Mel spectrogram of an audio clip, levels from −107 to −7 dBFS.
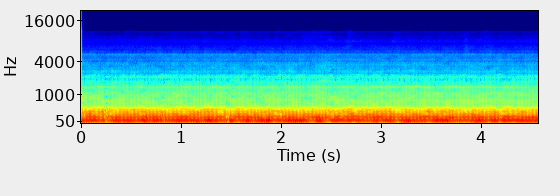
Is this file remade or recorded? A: remade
